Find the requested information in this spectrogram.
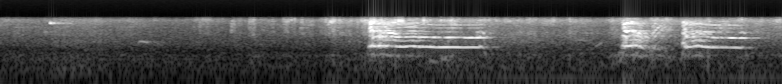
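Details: Beagle giving long, drawn-out baying barks with rich harmonics: after quiet moments with a faint yelp, one sustained bay of about a second, then two shorter bays in quick succession near the end.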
